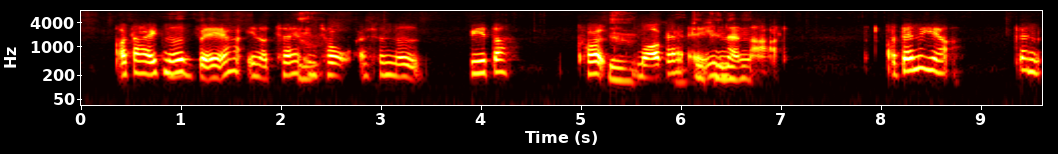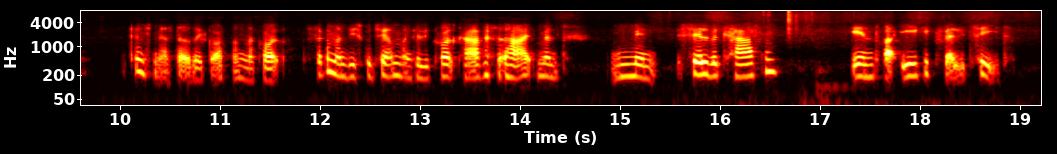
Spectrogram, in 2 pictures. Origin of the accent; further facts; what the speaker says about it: Helsingør, Capital Region of Denmark, Denmark; Jeg er født og opvokset i Helsingør, som jo også er en by, der har tradition for at have et stort torv om lørdagen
